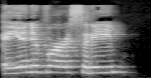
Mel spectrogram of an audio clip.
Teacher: os americanos consideram esse U como se fosse um J, porque não é o U purinho, clarinho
